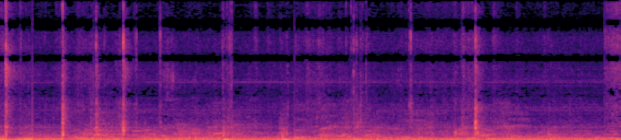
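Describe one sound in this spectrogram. Plastic cups knock and rattle as they are picked up and moved.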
